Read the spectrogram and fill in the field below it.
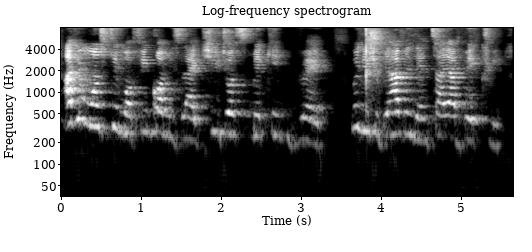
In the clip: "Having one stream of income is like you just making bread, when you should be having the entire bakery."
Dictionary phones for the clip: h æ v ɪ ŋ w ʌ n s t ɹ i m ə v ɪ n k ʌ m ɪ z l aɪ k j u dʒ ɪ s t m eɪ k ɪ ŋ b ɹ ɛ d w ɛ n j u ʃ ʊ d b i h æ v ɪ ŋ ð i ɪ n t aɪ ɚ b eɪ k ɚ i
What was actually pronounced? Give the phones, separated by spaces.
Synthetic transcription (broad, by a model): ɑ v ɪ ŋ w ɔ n s t ɹ i m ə f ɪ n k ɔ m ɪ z l aɪ k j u dʒ ɪ s t m eɪ k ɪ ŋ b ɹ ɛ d w ɛ n j u ʃ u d b i h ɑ v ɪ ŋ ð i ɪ n t aɪ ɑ b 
